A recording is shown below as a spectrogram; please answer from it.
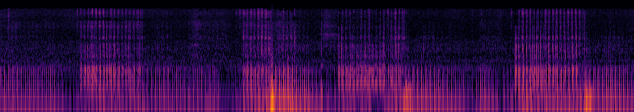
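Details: Domestic cat dozing and purring loudly, a steady low rumbling purr in repeated bursts, each breath cycle lasting about a second with short pauses between, in a quiet indoor room.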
